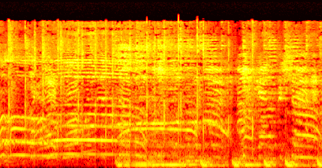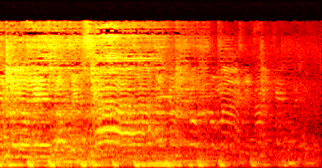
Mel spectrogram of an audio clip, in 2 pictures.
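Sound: audience cheering and clapping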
